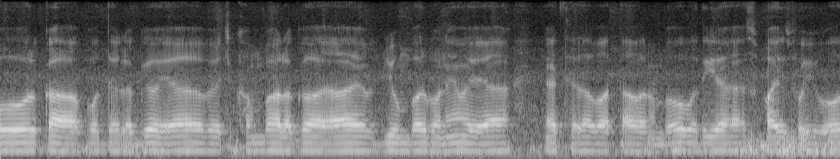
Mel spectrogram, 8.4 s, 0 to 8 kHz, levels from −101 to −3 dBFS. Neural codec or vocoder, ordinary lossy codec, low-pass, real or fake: none; none; none; real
